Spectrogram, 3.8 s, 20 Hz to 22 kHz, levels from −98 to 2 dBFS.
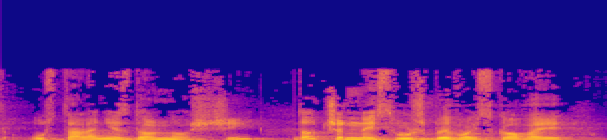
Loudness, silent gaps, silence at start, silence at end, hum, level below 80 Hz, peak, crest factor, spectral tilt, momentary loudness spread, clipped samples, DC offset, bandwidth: -17 LUFS; none; 0 s; 0 s; none; -40 dBFS; -2 dBFS; 16 dB; -5.5 dB/octave; 8 LU; under 0.1%; under 0.1%; 11.5 kHz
